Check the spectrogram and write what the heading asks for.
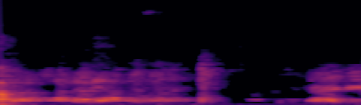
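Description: Mostly speech: the fading tail of a man's voice calling out, then a single short click about one and a half seconds in and a brief quiet.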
